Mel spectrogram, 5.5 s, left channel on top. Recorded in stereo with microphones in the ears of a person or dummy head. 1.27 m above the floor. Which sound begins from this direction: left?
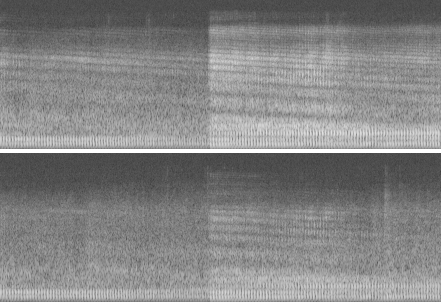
A motorcycle, at 0.0 s.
